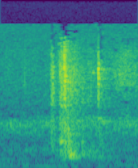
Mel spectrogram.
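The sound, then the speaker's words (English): A door opens to let a visitor in, with a short rattling, scraping swell followed by a single sharp click as the latch catches, moderately quiet, with no voices. “Go in your room. I'll let him in.”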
